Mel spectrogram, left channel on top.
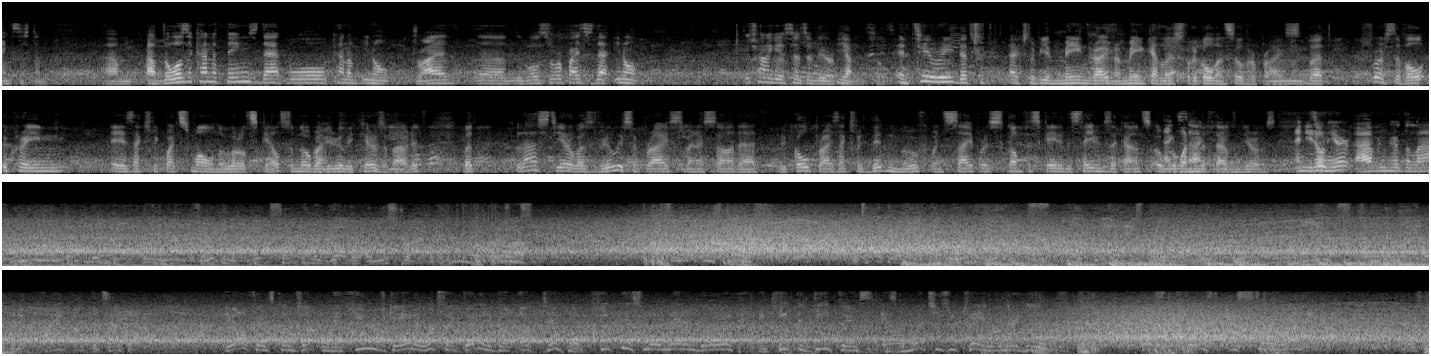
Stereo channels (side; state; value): both; different; correlation 0.00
